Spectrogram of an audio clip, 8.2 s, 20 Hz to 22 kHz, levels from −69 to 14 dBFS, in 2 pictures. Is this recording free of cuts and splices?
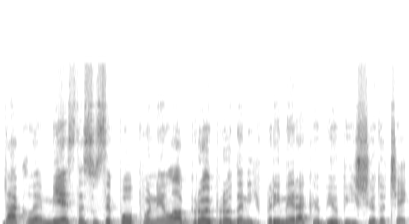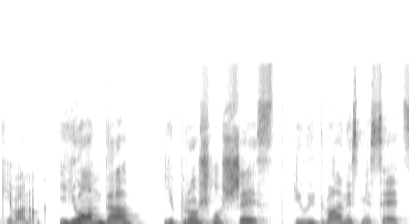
no; 1 cut; at 4.6 s

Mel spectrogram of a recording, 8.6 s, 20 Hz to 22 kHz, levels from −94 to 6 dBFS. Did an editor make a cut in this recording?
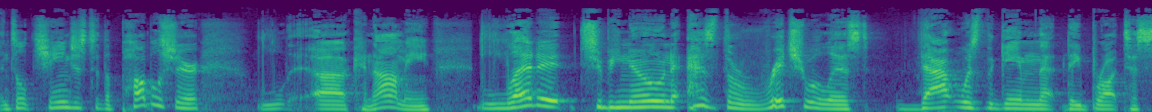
yes; 2 cuts; at 3.5 s, 6.6 s

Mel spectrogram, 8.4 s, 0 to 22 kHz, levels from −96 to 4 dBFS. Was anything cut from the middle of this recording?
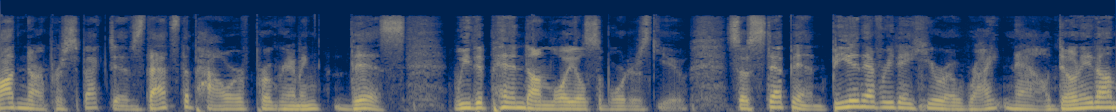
yes; 2 cuts; at 2.5 s, 4.9 s

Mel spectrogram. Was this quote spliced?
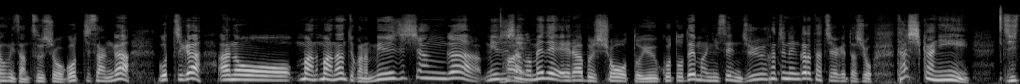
yes; 1 cut; at 3.1 s

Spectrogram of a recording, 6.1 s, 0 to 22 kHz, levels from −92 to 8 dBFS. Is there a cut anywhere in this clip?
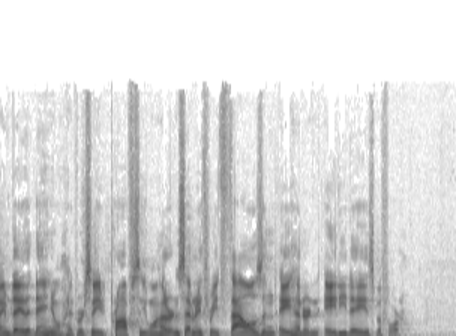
yes; 1 cut; at 1.4 s

